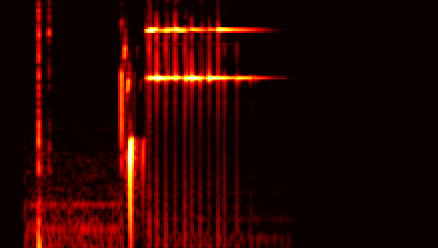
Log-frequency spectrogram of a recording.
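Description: Subscribe-button sound effect: two quick mouse clicks, a short rising pop, then a bright bell ding that rings with a rapid shimmer for about a second and a half and fades away.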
